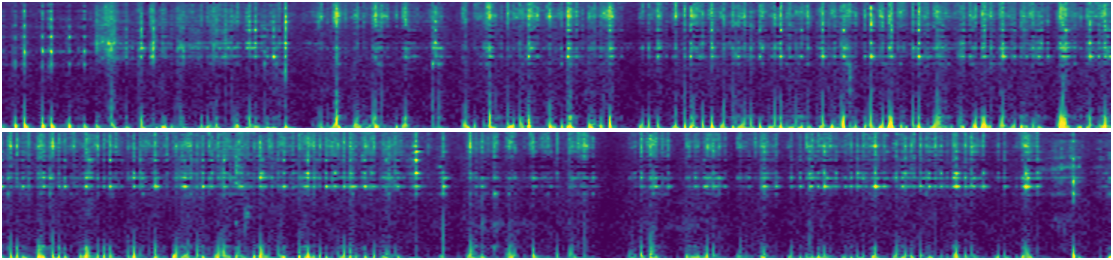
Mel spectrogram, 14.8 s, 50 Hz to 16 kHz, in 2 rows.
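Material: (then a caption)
Glass. Fingertips of both hands tap rapidly on an empty, clear, round, hollow glass fishbowl for about 15 seconds. The taps come as a dense, continuous patter of short, dry, low thuds with almost no ring, broken by brief pauses near 2, 4, 10.5 and 11.5 seconds. A faint trace of speech may sit underneath.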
